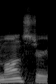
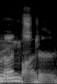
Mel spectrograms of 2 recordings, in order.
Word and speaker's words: Munster: I bet Yamo knows who Herman Monster is. Why you got Well, it's Herman Munster Monster? is who it is. Herman Munster. Munster, yep, with a U.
